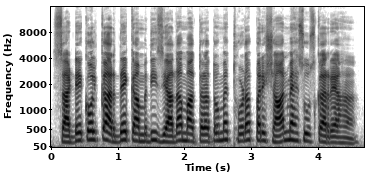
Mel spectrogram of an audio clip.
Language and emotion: Punjabi, fearful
